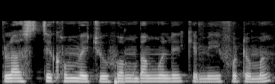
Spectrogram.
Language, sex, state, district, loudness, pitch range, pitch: Wancho, male, Arunachal Pradesh, Longding, -17 LUFS, 135-145 Hz, 140 Hz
